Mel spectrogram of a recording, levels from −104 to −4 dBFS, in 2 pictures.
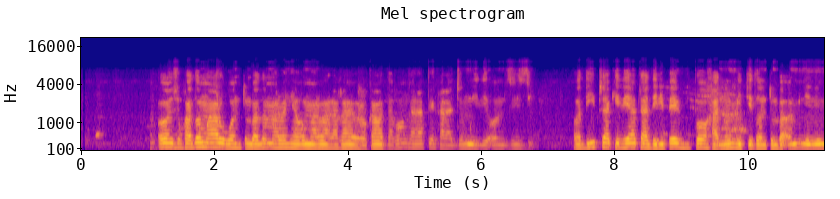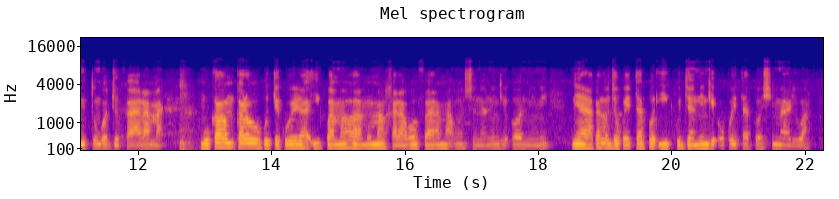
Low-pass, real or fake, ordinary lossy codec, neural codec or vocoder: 7.2 kHz; real; Opus, 16 kbps; none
